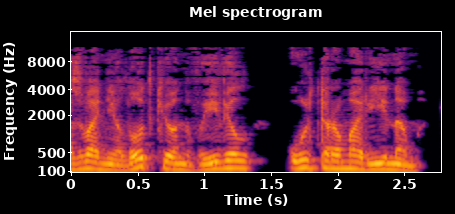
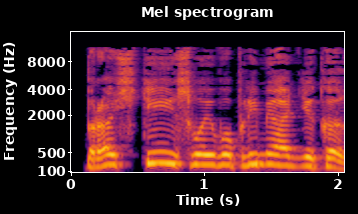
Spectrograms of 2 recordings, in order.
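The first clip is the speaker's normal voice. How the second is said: tag; 8 semitones higher than usual. A narrator's reading. Character pleads for the nephew.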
